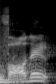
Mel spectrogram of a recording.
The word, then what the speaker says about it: Uvalde: How do you pronounce that county in Texas? Oh, Uvalde or something? Uvalde.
